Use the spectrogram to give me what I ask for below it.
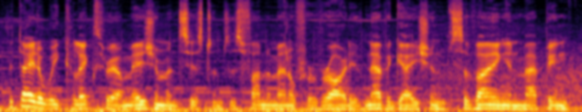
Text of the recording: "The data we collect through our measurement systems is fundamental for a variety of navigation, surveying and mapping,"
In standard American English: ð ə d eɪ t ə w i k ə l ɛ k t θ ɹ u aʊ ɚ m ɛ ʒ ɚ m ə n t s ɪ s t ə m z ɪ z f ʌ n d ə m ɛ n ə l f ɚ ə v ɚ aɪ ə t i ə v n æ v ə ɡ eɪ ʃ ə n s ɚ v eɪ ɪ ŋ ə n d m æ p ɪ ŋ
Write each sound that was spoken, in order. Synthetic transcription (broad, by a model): ð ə d eɪ t ə w i k ə l ɛ k t θ ɹ u aʊ ɚ m ɛ ʒ ɚ m ə n t s ɪ s t ə m z ɪ z f ʌ n d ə m ɛ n l f ɚ v ɚ aɪ ə t i ə v n æ v ə ɡ eɪ ʃ ə n s ɚ v eɪ ɪ ŋ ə n m æ p ɪ ŋ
